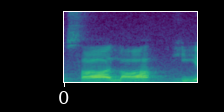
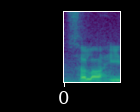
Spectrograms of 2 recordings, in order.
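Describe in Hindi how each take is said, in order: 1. पहला स्वर लंबा है। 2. पहला स्वर छोटा है। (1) "सालाही आएगा" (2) "सलाही नहीं होगा"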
